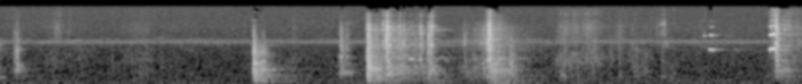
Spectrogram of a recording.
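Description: A few irregular knocks and clatters of a log being shifted and turned by hand on a portable sawmill's steel bed against the log stop, with a cluster of them about three seconds in.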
